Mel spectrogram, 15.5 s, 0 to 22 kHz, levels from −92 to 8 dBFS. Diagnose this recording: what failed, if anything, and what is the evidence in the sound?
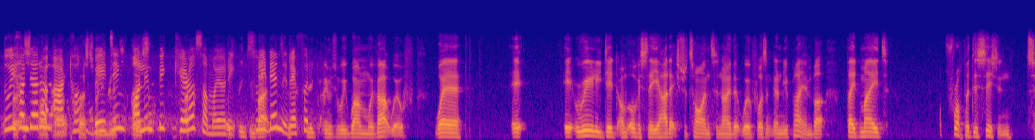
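The speech dips and thins in pieces at 0.0–0.54 s, 1.16–1.98 s, 2.71–3.75 s and 4.18–4.9 s, dropping by about 10 dB at first and about 20 dB later. This is likely speech suppressed in double talk: the call-processing echo canceller, facing both sides at once, attenuated the near talker along with the echo.

A delayed copy of the speech trails it by 184 ms at 0.12–1.85 s, nearly as loud as the speech itself, then fainter at 2.19–2.68 s (about 15 dB down) and 4.07–4.54 s (about 30 dB down). This is likely an echo leak: a far-end loudspeaker's sound reached the microphone and was only partly cancelled before being sent back.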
